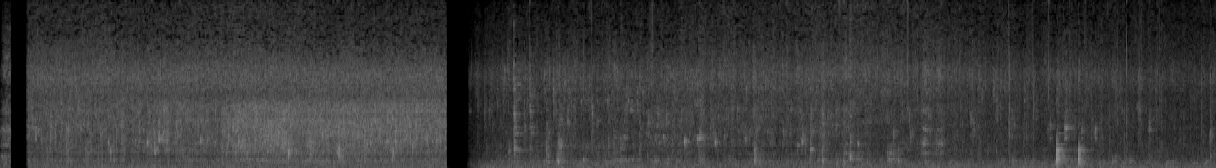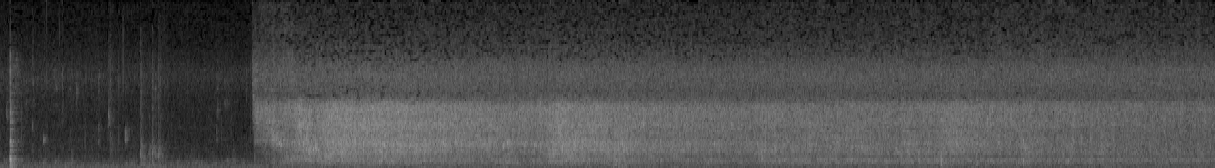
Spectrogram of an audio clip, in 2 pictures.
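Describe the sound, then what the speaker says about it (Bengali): Steady hissing sizzle of frying runs throughout, growing louder and brighter partway through, with faint clinks and no voices. "দেখুন মাছ ভাজা হয়ে গেছে"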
